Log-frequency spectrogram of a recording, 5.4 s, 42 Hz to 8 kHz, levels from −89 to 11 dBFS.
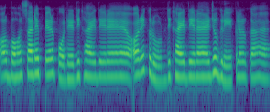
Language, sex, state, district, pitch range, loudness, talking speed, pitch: Hindi, female, Bihar, Katihar, 215-235 Hz, -18 LUFS, 235 wpm, 225 Hz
